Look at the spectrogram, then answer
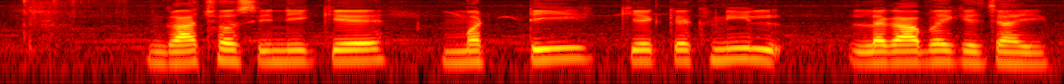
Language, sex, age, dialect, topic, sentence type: Maithili, male, 18-24, Angika, agriculture, statement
